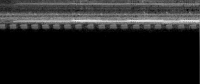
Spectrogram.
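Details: High, bell-like ringing song of bell crickets singing together on a Japanese grassland; the pulsed background chorus gives way to louder sustained trills that swell and repeat in short surges.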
